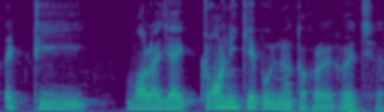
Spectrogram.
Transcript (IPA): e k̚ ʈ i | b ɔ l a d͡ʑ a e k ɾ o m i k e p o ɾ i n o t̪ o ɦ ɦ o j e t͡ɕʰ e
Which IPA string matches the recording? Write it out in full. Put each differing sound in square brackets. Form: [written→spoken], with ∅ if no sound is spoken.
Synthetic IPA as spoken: e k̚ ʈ i | b ɔ l a d͡ʑ a e k ɾ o [m→n] i k e p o ɾ i n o t̪ o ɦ ɦ o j e t͡ɕʰ e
